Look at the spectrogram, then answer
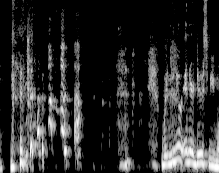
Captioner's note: laughing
